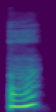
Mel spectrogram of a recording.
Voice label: doubt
